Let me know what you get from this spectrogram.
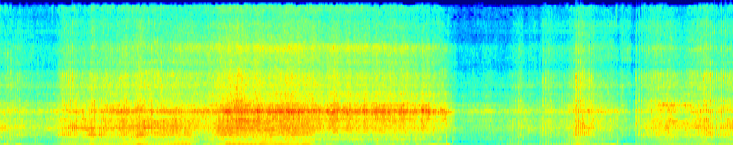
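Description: Yamaha motocross bike's engine heard on board at racing speed, its revs rising and falling over and over as the throttle is worked through the turns, over a steady rush of wind and dirt. About four and a half seconds in, the engine drops away briefly, then picks up again.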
